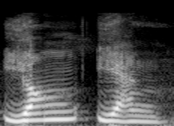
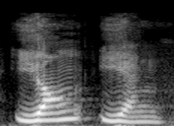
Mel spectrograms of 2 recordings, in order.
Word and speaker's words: Pyongyang: इसके बाद है नॉर्थ कोरिया, नॉर्थ कोरिया का कैपिटल है योंगयांग, लेकिन स्पेलिंग PYONGYANG ऐसा है, योंगयांग।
